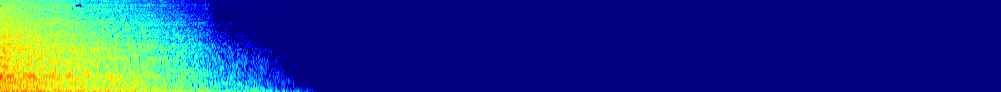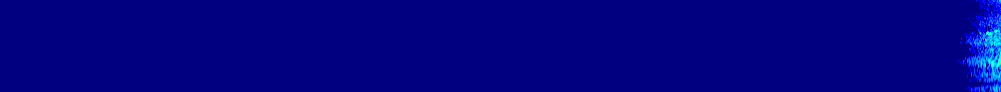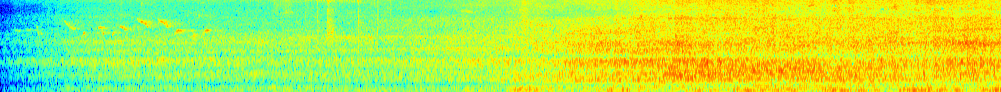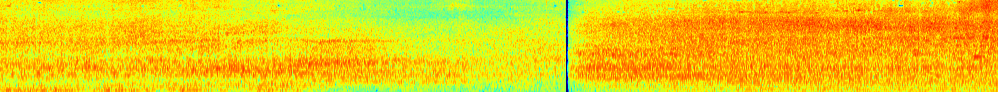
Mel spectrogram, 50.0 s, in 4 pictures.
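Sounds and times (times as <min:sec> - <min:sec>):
freight train rolling past: 0:00.0 - 0:03.4, 0:25.2 - 0:50.0
passenger train passing: 0:00.0 - 0:03.5, 0:25.0 - 0:50.0.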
